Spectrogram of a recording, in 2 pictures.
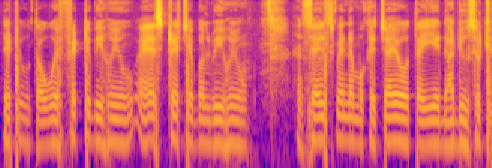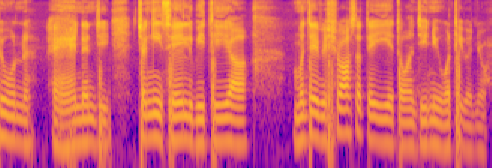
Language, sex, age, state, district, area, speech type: Sindhi, male, 45-60, Maharashtra, Thane, urban, spontaneous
